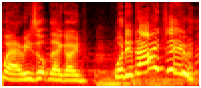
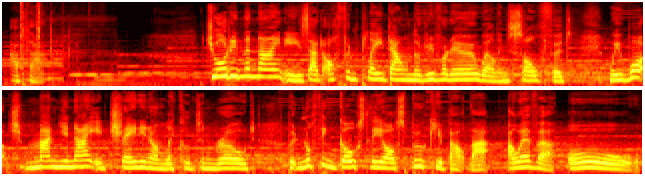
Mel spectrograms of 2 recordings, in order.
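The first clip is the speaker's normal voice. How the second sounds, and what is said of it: Put-on Salford accent. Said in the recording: “I could do a Salford accent. ... Try and make it realistic.”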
